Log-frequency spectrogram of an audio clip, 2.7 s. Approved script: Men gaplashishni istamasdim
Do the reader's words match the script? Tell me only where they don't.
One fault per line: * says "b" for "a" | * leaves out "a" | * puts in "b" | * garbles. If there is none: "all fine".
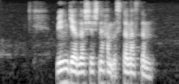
* puts in "ham"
